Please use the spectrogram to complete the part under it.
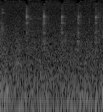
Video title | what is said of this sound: Glock Safety Checks - Glock Build Safety | the rattle means that it's clean and it's clear and it's free from obstructions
